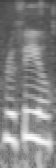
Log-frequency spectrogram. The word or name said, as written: reveal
